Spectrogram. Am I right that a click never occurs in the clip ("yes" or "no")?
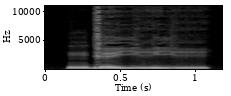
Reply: yes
